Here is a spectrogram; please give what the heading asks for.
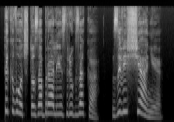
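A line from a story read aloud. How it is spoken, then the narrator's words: Exclamation. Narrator (Russian): воскликнула Ксения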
